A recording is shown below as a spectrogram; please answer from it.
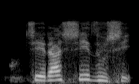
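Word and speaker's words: ちらし寿司: Chirashi Zushi. Sushi is a famous dish, Japanese famous dish. Okay, this is a variety of sushi. Chirashi Zushi.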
